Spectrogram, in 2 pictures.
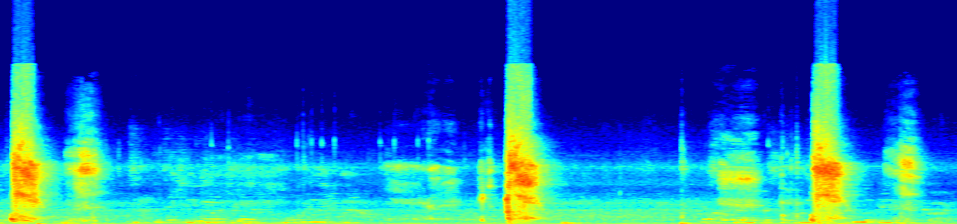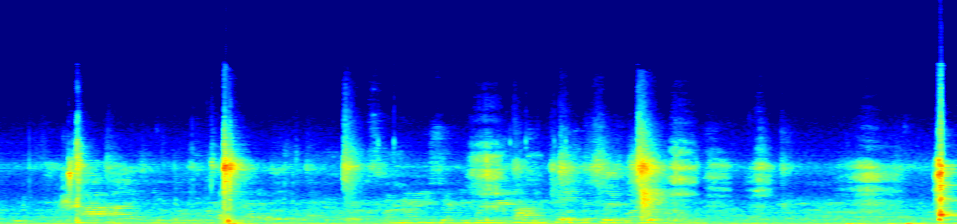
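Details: Several sharp, explosive sneezes at irregular intervals, heard among children's voices and play noise during a sneezing session at home.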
